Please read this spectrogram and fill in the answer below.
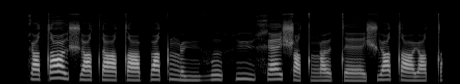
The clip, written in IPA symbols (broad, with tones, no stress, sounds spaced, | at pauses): k y˨ tˤ ɵː˦˨ ʃ ɵː˨ tˤ ɾ ɵː˨ tˤ æ˨ p e˧ tˤ ŋ yː˨ v ɵ˦˨ x yː˦˨ x æ˦ ʃ ɵ˨ tˤ ŋ œ˨ t ɛː˨ ʃ yː˦ tˤ yː˧ tˤ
